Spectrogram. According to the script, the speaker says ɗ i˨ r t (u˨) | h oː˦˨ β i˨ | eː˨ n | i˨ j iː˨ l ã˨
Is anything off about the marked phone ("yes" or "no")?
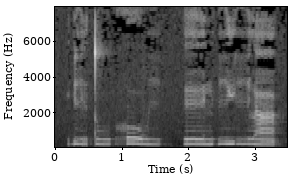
no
